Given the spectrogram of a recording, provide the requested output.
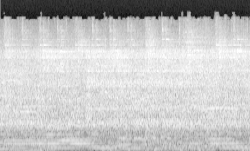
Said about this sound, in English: He's back! Triple H is back! And folks, business has picked up. The game is back in business, and this sold-out crowd in Madison Square Garden just can't get enough of it.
